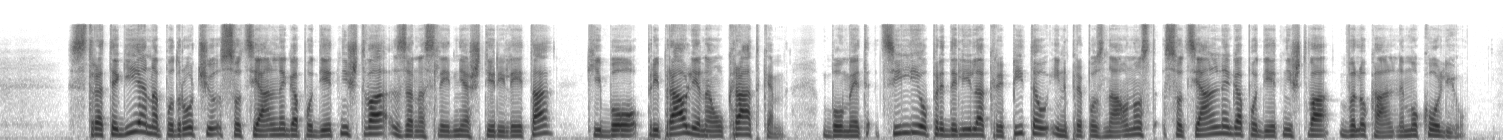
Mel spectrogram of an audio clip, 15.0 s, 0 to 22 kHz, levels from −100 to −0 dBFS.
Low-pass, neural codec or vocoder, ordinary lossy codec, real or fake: none; vocoder, 22.05 kHz, 80 mel bands, WaveNeXt; none; fake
